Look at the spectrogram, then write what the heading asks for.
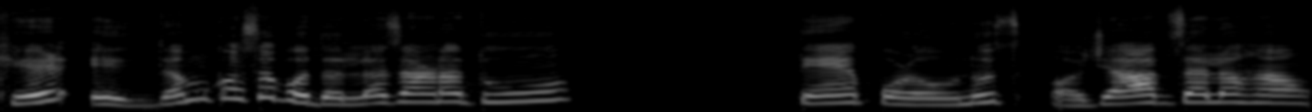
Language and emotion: Goan Konkani, surprised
